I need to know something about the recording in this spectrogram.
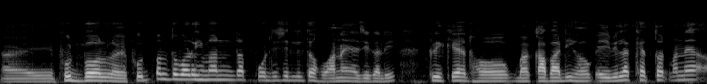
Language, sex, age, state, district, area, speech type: Assamese, male, 18-30, Assam, Morigaon, rural, spontaneous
